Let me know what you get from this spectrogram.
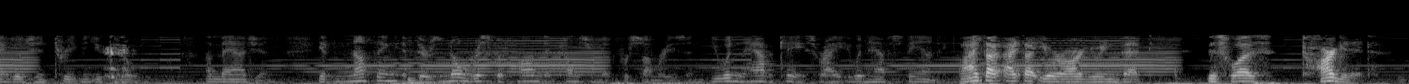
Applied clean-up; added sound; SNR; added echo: none; Guitar; 12 dB; none.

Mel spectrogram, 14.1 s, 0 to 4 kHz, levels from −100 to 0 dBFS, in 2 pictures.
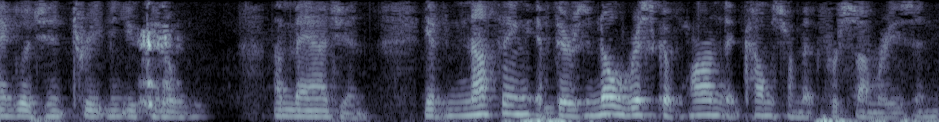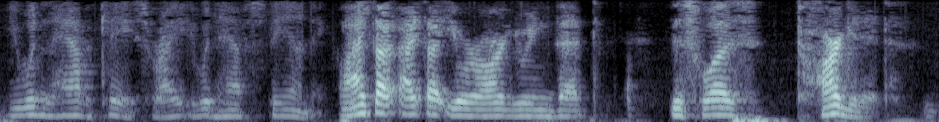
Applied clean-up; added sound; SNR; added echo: neural mask model Resemble Enhance denoiser.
